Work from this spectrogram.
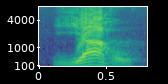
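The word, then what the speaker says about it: יהו: Esses nomes sugerem que a forma curta do nome divino se pronunciava Yahu, ou Yahu.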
